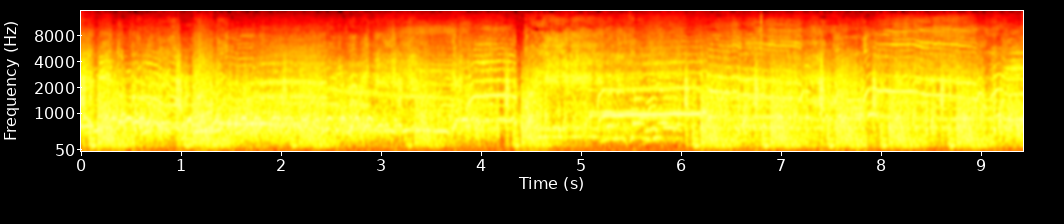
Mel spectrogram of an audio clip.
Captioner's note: Aplausos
